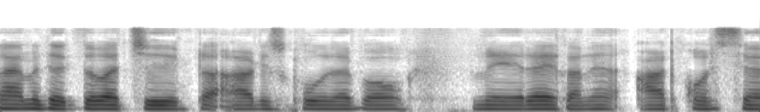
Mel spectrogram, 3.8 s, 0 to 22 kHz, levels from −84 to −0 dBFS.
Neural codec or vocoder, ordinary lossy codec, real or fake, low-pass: codec, 16 kHz, 1 kbps, FunCodec, trained on Chinese and English, 50 frames a second; none; fake; none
